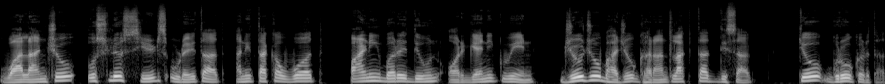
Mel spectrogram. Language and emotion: Goan Konkani, neutral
